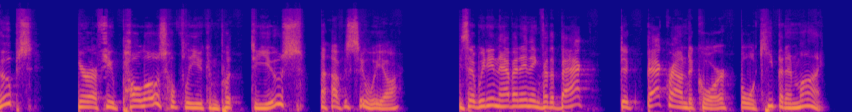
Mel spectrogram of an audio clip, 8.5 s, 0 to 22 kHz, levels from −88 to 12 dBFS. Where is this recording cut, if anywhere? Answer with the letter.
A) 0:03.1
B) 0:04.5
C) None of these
C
